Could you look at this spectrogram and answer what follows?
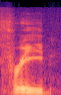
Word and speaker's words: Fried: running against DeSantis for governor along with Nikki's Fried. It's spelled F-R-I-E.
